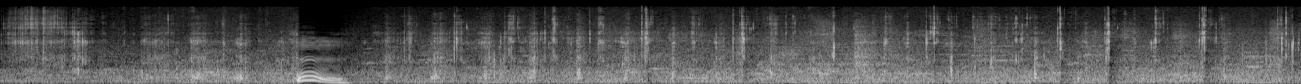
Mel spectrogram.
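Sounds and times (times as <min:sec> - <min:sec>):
crispy food being chewed: 0:00.0 - 0:03.0, 0:03.7 - 0:13.0.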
